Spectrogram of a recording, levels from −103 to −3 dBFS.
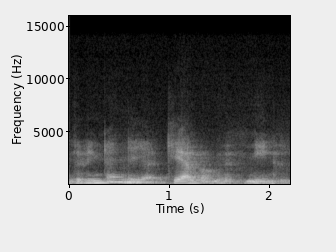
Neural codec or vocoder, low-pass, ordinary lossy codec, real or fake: autoencoder, 48 kHz, 32 numbers a frame, DAC-VAE, trained on Japanese speech; 14.4 kHz; none; fake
